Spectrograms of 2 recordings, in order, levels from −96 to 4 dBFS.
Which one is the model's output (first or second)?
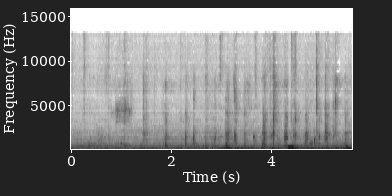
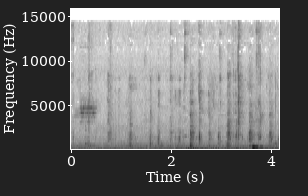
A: first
